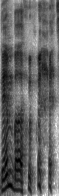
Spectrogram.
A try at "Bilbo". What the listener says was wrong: No, it's an L.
